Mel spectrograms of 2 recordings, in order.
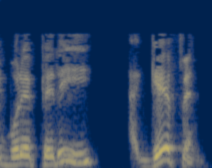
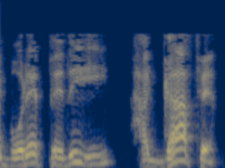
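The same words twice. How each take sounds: First: "hagafen" said ha-GEH-fen, with a short E; short EH in the middle of "hagafen". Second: "hagafen" with an open AH in GAH; slow blessing, stressed AH vowel in "hagafen". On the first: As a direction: say "hagafen" with GEH in place of GAH. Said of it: "The Sfaradim say". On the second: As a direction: say "hagafen" as ha-GAH-fen, slowly. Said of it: "when they say the beracha". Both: Shown as a demonstration.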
